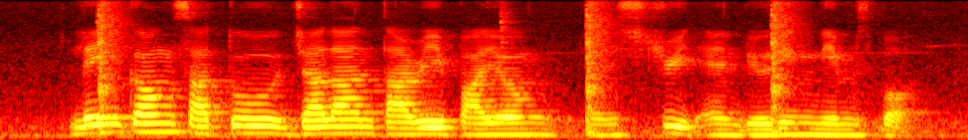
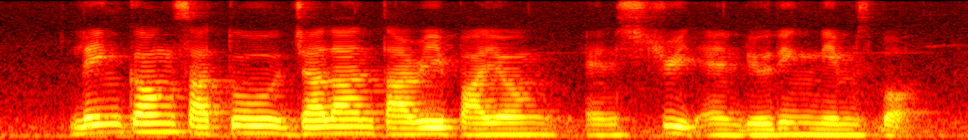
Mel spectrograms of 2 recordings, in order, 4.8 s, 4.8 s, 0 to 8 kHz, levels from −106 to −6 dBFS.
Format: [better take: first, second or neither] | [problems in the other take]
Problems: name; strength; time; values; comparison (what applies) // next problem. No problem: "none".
second | background sound (Cowbell + Snare drum); 13 dB below the speech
